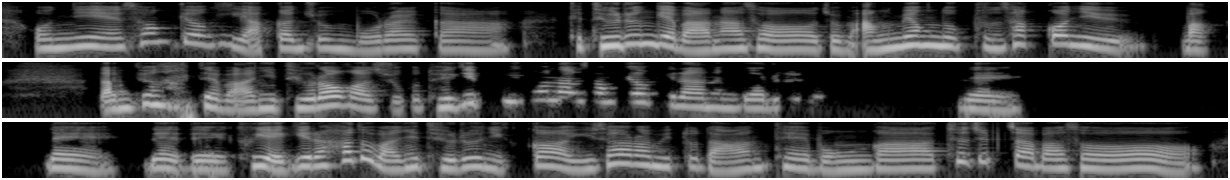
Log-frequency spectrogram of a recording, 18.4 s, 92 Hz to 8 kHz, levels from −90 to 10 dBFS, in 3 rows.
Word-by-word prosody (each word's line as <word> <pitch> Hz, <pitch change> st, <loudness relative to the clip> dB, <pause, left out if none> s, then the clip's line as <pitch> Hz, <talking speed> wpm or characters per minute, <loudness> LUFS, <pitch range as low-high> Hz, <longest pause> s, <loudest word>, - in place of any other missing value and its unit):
언니의 225 Hz, +3 st, 0 dB
성격이 300 Hz, -4 st, -4 dB
약간 200 Hz, +1 st, -2 dB
좀 205 Hz, -2 st, -6 dB
뭐랄까 180 Hz, 0 st, -6 dB, 0.3 s
이렇게 -, -, -4 dB
들은 255 Hz, +5 st, +4 dB
게 255 Hz, -3 st, +5 dB
많아서 185 Hz, +1 st, 0 dB
좀 180 Hz, -1 st, -5 dB
악명 230 Hz, +9 st, +4 dB
높은 230 Hz, -3 st, -2 dB
사건이 265 Hz, -6 st, +1 dB, 0.2 s
막 180 Hz, -1 st, -2 dB, 0.5 s
남편한테 245 Hz, +6 st, +3 dB
많이 200 Hz, +1 st, -1 dB
들어가지고 210 Hz, -4 st, +3 dB
되게 220 Hz, +8 st, +1 dB
피곤한 365 Hz, +1 st, -1 dB
성격이라는 265 Hz, -11 st, -2 dB
거를 200 Hz, 0 st, -2 dB, 0.9 s
네. 185 Hz, -3 st, -2 dB, 1.2 s
네. 195 Hz, -6 st, 0 dB
네네. 185 Hz, -3 st, 0 dB
그 250 Hz, -, +2 dB
얘기를 240 Hz, +7 st, +5 dB
하도 375 Hz, +9 st, +4 dB
많이 200 Hz, -, +1 dB
들으니까 220 Hz, +2 st, 0 dB
이 185 Hz, 0 st, -3 dB
사람이 265 Hz, -1 st, +2 dB
또 225 Hz, -2 st, -7 dB
나한테 200 Hz, +6 st, -2 dB
뭔가 195 Hz, +3 st, -1 dB
트집 345 Hz, 0 st, -4 dB
잡아서 205 Hz, -, 0 dB
205 Hz, 275 characters per minute, -25 LUFS, 190-250 Hz, 1.2 s, 게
